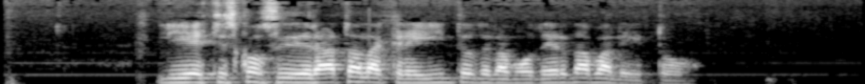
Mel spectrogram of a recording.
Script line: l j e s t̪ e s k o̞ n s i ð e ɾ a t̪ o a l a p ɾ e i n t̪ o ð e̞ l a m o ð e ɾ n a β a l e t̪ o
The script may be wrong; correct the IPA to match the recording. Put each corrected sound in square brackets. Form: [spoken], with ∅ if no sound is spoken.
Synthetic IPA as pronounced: l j e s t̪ e s k o̞ n s i ð e ɾ a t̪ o a l a [k] ɾ e i n t̪ o ð e̞ l a m o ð e ɾ n a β a l e t̪ o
